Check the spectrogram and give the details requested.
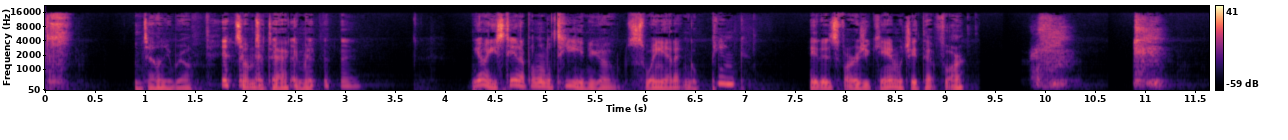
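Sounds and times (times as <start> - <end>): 
person sneezing: 0.0 - 0.4, 9.8 - 11.3
speech: 0.9 - 3.2, 4.2 - 9.3
laughter: 1.8 - 3.0.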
